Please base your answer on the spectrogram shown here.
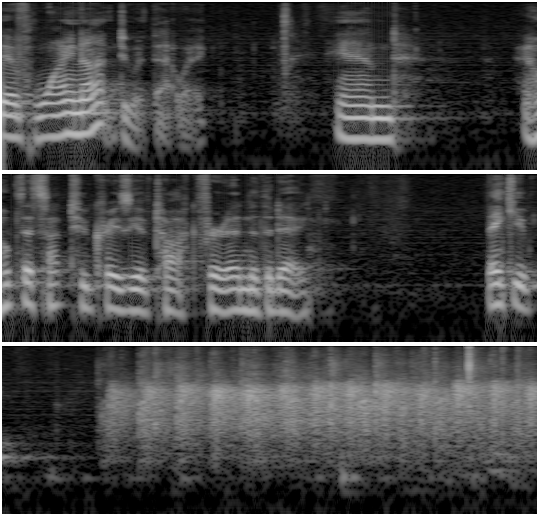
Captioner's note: applause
